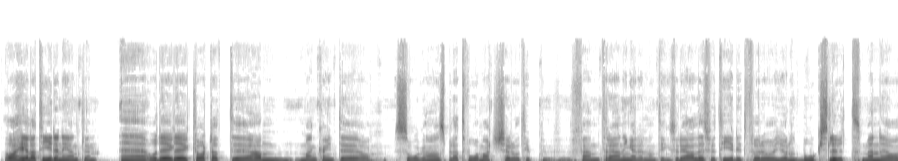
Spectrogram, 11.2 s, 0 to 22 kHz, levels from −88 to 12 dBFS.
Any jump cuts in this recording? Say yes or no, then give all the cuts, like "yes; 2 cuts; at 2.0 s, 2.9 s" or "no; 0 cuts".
yes; 2 cuts; at 2.2 s, 4.9 s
